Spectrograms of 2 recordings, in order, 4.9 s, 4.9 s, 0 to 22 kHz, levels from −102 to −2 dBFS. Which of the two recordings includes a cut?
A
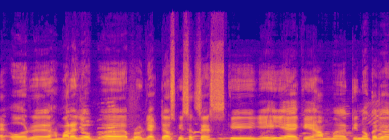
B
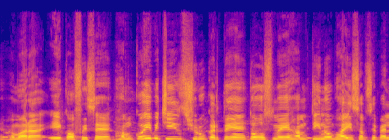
B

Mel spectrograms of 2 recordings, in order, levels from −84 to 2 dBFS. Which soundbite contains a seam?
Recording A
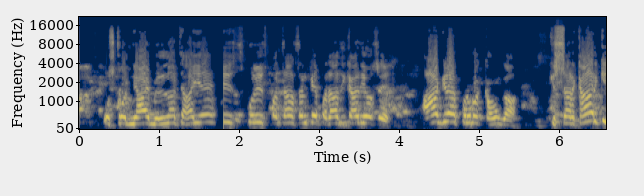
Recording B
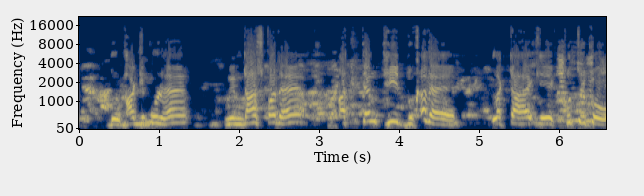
A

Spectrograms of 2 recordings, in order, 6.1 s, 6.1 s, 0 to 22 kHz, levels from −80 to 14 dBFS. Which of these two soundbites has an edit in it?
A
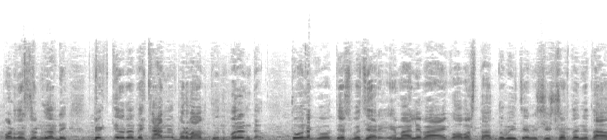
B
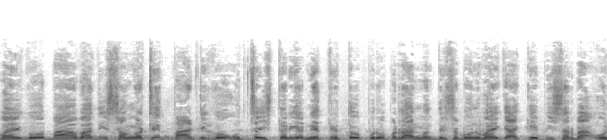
A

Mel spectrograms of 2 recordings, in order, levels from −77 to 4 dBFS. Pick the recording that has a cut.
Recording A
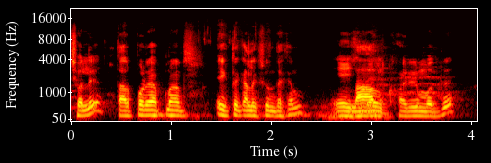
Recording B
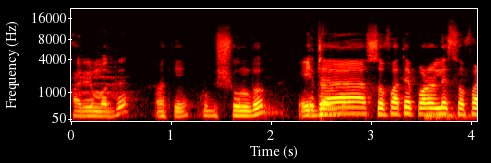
B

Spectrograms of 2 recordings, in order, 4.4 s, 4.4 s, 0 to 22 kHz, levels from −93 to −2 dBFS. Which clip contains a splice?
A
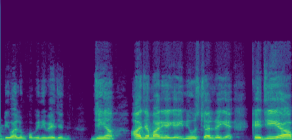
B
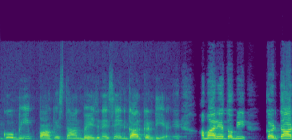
B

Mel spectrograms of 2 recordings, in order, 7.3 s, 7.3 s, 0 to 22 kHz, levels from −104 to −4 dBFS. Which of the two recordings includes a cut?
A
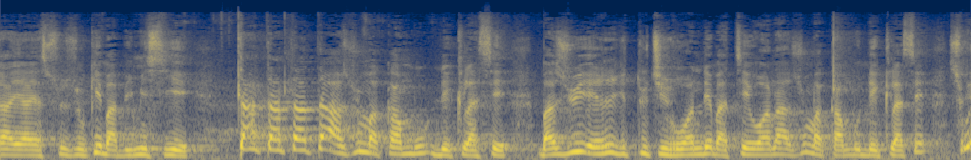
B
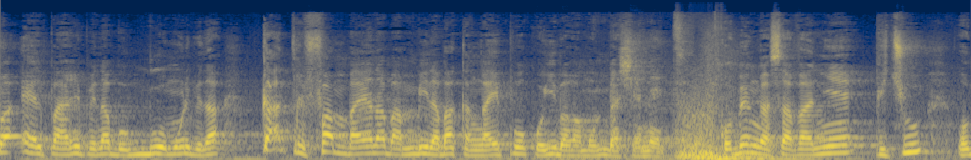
B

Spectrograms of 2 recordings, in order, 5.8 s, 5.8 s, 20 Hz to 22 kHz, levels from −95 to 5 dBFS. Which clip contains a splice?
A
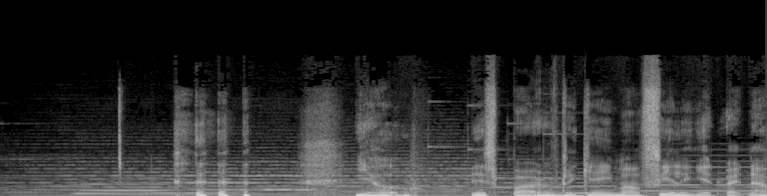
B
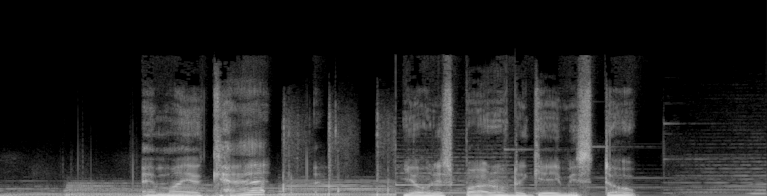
B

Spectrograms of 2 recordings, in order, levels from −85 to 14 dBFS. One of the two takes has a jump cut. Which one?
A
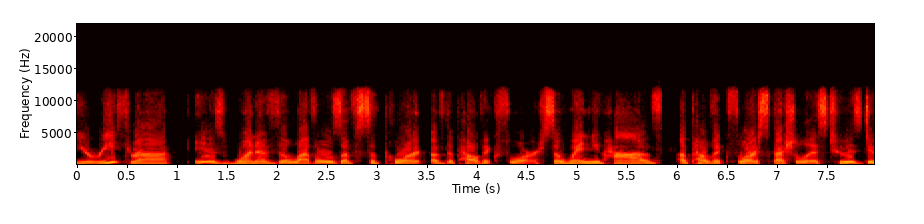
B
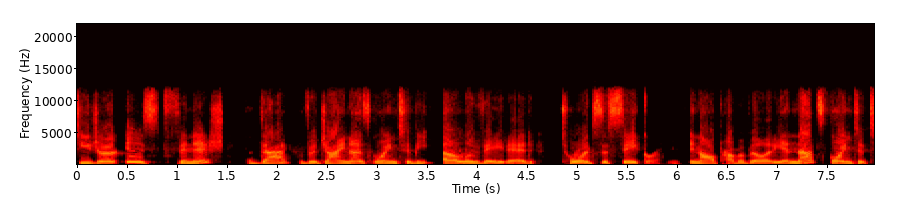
A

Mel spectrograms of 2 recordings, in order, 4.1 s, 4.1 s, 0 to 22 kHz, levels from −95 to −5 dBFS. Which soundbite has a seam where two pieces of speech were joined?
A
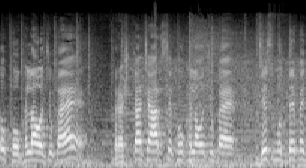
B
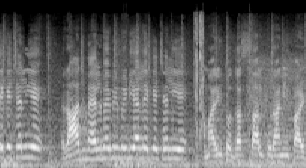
B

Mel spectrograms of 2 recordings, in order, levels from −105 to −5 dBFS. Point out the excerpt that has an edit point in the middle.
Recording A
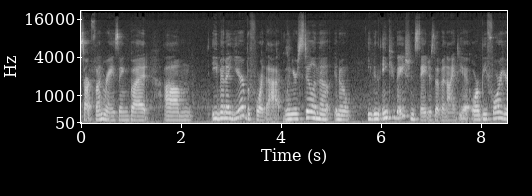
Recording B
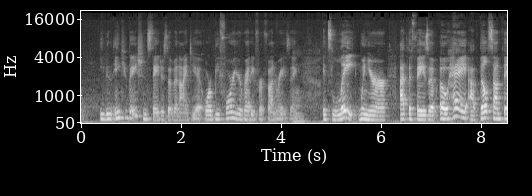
B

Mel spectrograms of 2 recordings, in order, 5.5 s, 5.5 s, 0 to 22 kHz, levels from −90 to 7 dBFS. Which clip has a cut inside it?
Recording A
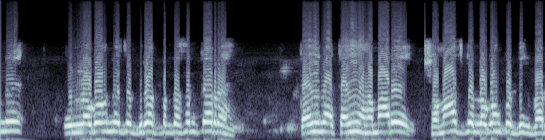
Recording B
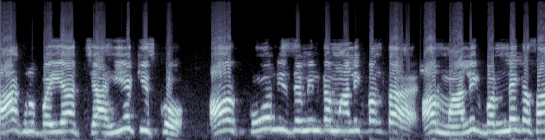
A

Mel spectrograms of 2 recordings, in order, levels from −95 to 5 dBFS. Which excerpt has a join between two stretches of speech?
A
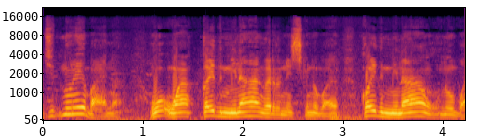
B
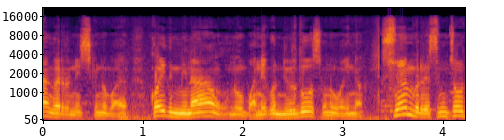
B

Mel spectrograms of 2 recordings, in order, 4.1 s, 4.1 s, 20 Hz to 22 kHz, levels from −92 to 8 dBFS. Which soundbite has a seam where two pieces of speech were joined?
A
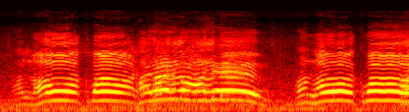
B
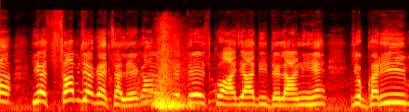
B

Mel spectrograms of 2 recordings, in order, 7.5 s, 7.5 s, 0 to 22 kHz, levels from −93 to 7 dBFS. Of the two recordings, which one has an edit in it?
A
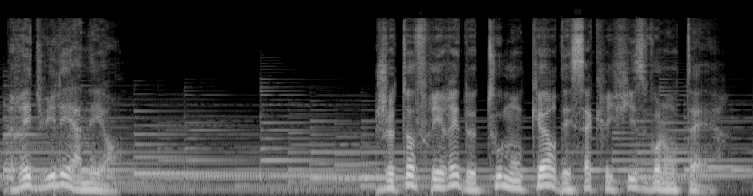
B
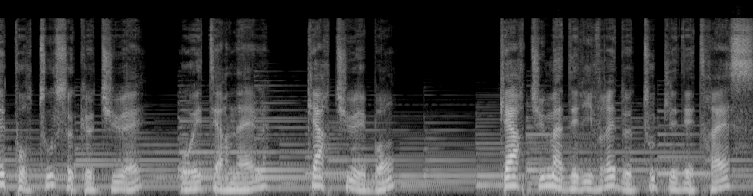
A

